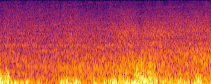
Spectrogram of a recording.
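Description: Wind buffeting the microphone with irregular low thuds, over the wash of small ocean waves breaking and running up a sandy beach.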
